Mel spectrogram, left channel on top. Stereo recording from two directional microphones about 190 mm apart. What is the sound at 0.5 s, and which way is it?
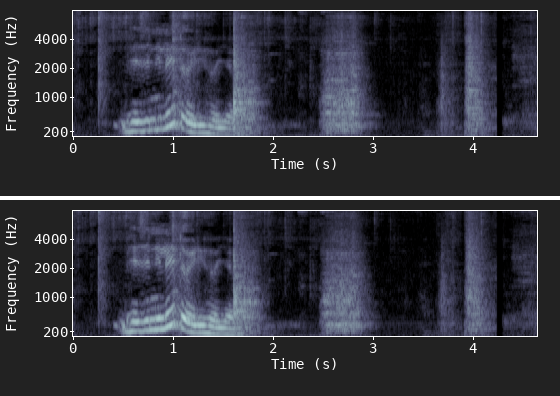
Speech, 50° right (ahead or behind).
